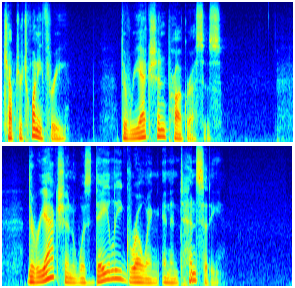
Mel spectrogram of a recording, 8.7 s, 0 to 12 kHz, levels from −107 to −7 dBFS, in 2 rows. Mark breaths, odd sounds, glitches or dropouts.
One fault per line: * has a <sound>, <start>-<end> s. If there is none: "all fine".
all fine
